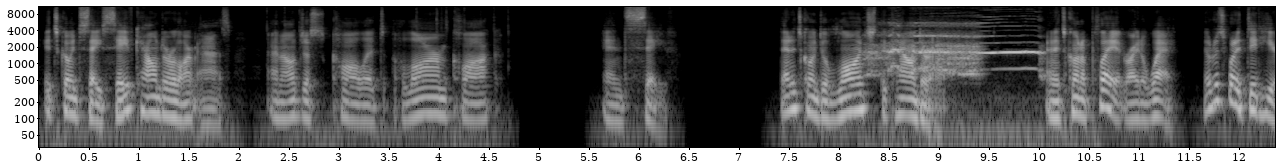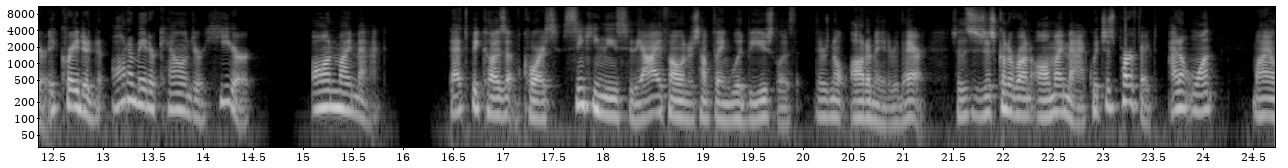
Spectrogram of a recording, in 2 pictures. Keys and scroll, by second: 2.1-5.2 typing.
